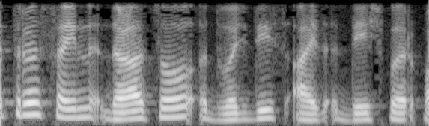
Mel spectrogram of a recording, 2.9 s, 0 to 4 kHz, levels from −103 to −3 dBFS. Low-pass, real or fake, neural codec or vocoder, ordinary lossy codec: 3.6 kHz; real; none; none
